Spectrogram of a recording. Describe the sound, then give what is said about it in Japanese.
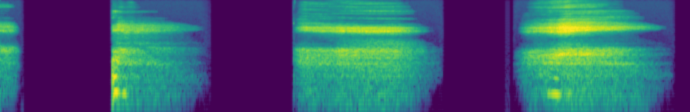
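A person takes slow, deep breaths, quiet and airy, with about three full breaths separated by silences and a partial breath at the start. “深呼吸する。”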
